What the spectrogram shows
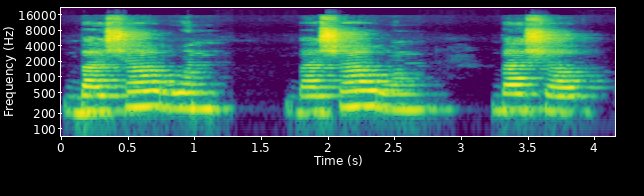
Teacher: را کے اوپر دو پیش، را کو موٹا پڑھیں گے۔ حالت وقف میں را ساکن ہو جائے گا، دو پیش ختم ہو جائیں گے، پیچھے والے حرف یعنی شین کے اوپر زبر ہے، شین کو جب را سے ملائیں گے تو را کو موٹا پڑھیں گے۔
